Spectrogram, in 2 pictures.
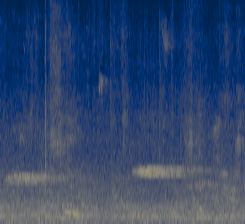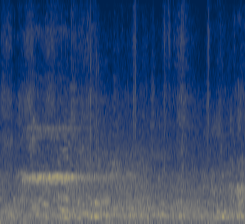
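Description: Echoing hubbub of a busy wrestling tournament hall: many voices talking and calling out at once, with a few sharp knocks. Three long, steady high tones sound over it, about a second each.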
